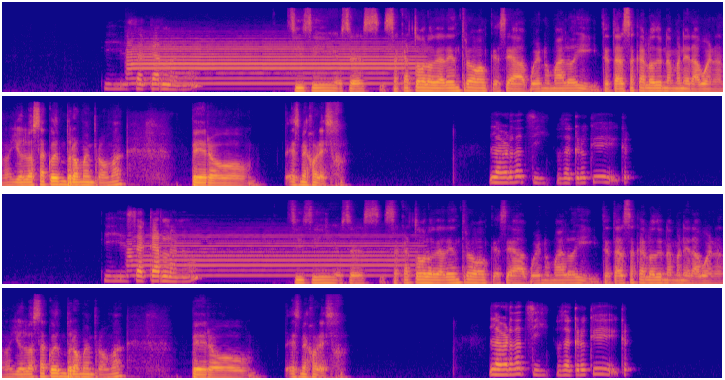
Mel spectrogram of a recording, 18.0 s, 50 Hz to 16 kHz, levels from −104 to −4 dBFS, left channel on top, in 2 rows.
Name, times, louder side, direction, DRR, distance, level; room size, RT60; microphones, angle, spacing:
voice 1, 1.3-2.5 15.1-16.8, right 3 dB, 60° right, 0.7 m, -38 dB
sound 1, 1.5-5.4, left 6 dB, 90° left, 1.0 m, -41 dB
voice 2, 3.6-11.1 11.4-12.2 12.6-13.3, left 3 dB, 35° left, 0.4 m, -32 dB
4.1 x 2.5 x 2.6 m
head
